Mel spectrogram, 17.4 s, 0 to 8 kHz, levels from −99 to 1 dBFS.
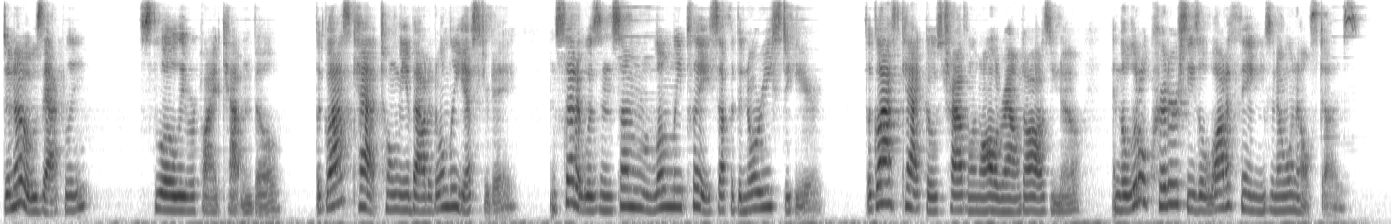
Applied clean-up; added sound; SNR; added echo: neural mask model DeepFilterNet 3.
